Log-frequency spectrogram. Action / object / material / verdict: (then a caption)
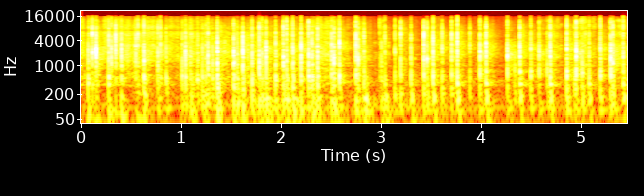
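tap / paperback book with card cover / cardstock / none. Fingertips and long nails tap fast on the cardstock cover of a paperback book with a circular die-cut hole and a solid page block, gripping it between taps. Around 35 quick, dry, bright clicks come in an uneven rapid patter, each dying away almost at once with little low-end thump.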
